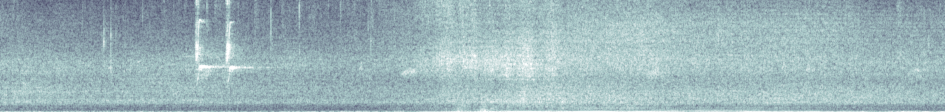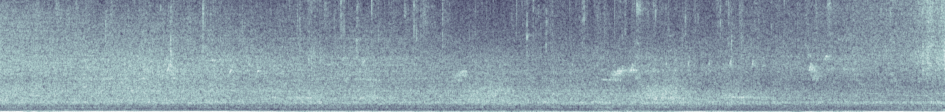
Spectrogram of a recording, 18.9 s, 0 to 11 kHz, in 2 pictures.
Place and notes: all the mornings of the ... - may 5 2013 sun
Maribor, Slovenia, 5 May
